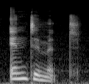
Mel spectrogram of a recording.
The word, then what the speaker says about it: intimate: Mate, which is long, and intimate, where mate sounds somewhat like met, etc.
